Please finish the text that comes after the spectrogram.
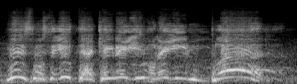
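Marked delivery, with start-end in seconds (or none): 1.2-2.9 slow, hammered preacher's cry; emphatic preaching. Acted. Preacher warning the crowd, slow and emphatic. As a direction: drive it home slowly. Preaching about eating blood.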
